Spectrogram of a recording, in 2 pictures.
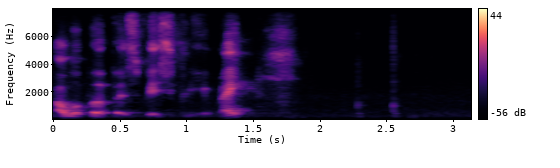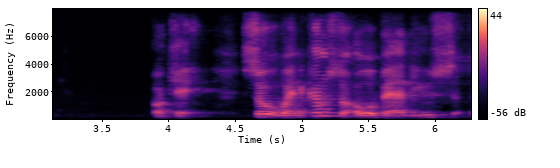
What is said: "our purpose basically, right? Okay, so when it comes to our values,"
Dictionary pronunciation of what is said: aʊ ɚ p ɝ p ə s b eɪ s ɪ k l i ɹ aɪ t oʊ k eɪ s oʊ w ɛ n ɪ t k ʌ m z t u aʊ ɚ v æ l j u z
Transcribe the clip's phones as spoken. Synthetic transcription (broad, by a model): aʊ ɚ p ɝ p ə s b eɪ s ɪ k l i ɹ aɪ t oʊ k eɪ s oʊ w ɛ n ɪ t k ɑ m s t u aʊ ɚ v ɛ l j u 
